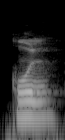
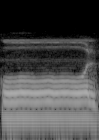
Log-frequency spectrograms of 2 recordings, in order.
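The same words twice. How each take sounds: First: The word is said short and clipped. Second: The word is drawn out long. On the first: The speaker calls it right. "Bunyi gitu saja" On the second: The speaker calls it wrong. "Panjang kan tak mau"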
